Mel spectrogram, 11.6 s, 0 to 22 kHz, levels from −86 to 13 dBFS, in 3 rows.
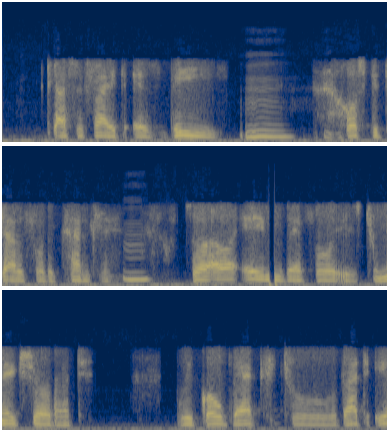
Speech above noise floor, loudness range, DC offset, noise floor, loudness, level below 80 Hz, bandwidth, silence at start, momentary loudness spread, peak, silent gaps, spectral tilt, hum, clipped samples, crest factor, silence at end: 23 dB; 3 LU; under 0.1%; -42 dBFS; -20 LUFS; -38 dBFS; 5.2 kHz; 0 s; 11 LU; -4 dBFS; none; -8 dB/octave; none; under 0.1%; 16 dB; 0 s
